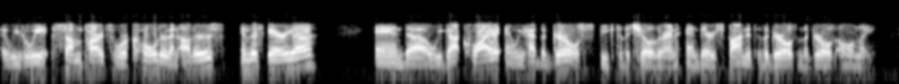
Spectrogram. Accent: Vermilion, Ohio, United States; And my Halloween story is I'm from Ohio. There's a little town in Vermilion, Ohio, that's known to, it used to have an orphanage known as the Gore Orphanage that burned down.

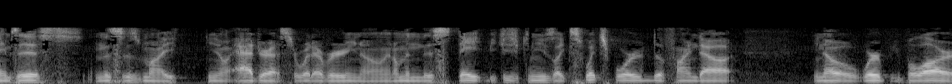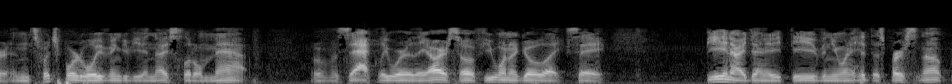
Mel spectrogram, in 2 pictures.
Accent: Tennessee, United States; also born or lived in Florida; Yeah, I'm from Tennessee. Here, everybody's always like, we're recording you. So it's like, okay. This is really the only state I've lived in other than Florida.

